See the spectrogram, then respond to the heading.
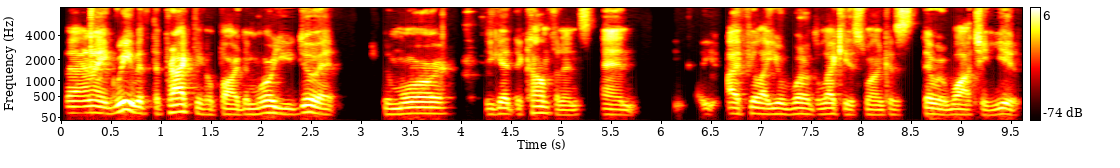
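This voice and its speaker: A man from Turkey talks in English with a clear Turkish accent, his first language still audible in every phrase. He chats casually and animatedly about coaching basketball, his voice jumping up in pitch as he explains. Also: steady tone, normal speed, a little mellow. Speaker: basketball skills trainer, interviewer. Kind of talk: casual conversation.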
